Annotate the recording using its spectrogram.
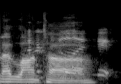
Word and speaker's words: Atlanta: Yeah, what's going on in Atlanta? – The second T is silent, so it's Atlanta.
